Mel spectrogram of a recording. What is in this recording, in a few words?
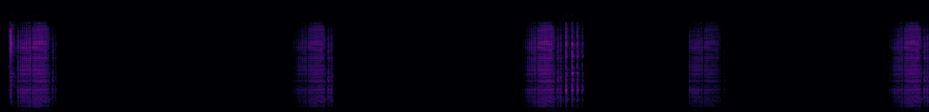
ship wood creaking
